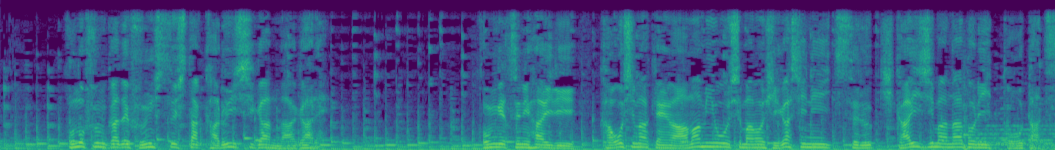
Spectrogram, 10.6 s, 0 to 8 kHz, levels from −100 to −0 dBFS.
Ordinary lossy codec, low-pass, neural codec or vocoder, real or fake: none; 7.2 kHz; none; real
